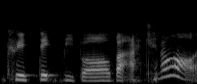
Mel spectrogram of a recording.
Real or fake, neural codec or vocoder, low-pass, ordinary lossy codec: fake; codec, 24 kHz, 3 kbps, HILCodec; 7.2 kHz; MP3, 64 kbps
